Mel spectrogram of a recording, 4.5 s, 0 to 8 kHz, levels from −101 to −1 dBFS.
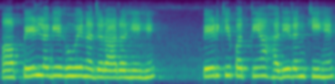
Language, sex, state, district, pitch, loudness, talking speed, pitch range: Hindi, female, Uttar Pradesh, Etah, 275 Hz, -12 LUFS, 230 wpm, 255-295 Hz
